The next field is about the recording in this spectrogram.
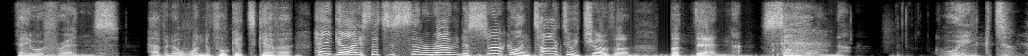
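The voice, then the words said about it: Dramatic movie trailer voice. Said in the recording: “trailer voice”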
